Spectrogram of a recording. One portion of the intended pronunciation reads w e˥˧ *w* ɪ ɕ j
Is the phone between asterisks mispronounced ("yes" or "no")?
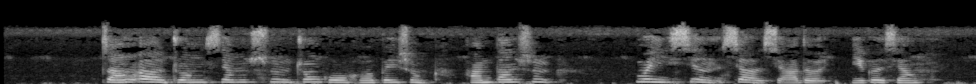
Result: yes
